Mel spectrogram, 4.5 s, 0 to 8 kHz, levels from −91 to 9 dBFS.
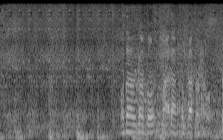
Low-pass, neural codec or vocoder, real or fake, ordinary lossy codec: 7.2 kHz; codec, 16 kHz, 1.1 kbps, Voila-Tokenizer; fake; none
